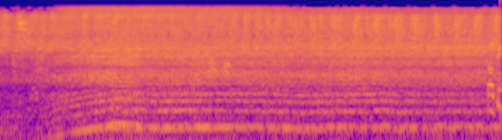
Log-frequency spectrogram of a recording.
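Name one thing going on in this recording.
A drone's rotors hum loudly and steadily.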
